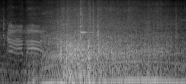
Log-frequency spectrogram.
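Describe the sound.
A car pulls away with its engine revving up in rising pitch, then settles into a steady drone as it drives off. Voices talk over it.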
